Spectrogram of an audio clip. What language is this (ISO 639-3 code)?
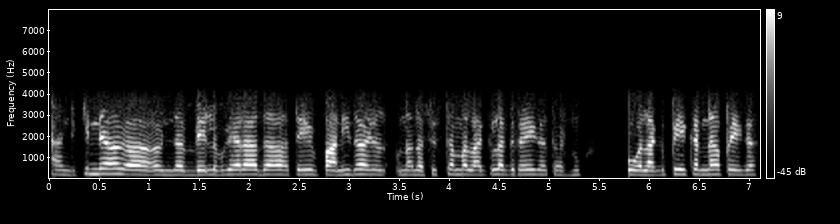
pan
